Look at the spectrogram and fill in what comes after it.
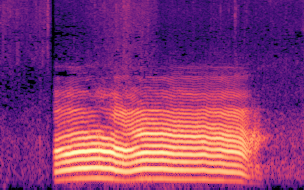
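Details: Deer roaring in thick forest near Lake Waikaremoana during the rut, on a very windy day: one sustained, deep, harmonically rich roar lasting about two seconds, slightly wavering, then cutting off, with wind noise around it.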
